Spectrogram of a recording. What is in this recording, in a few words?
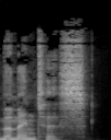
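"momentous", British English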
